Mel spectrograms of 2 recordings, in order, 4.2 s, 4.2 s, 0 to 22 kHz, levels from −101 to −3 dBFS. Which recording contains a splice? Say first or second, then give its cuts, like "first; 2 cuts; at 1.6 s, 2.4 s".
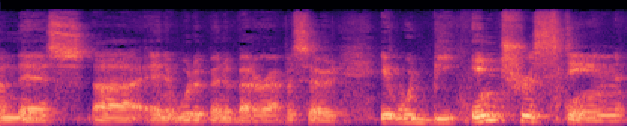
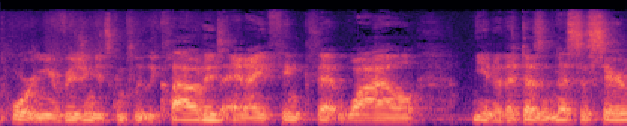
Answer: second; 2 cuts; at 1.4 s, 3.0 s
